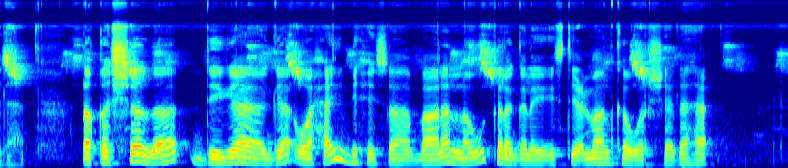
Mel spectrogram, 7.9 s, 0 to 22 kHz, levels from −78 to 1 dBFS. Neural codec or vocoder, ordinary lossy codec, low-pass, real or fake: none; none; none; real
